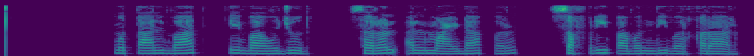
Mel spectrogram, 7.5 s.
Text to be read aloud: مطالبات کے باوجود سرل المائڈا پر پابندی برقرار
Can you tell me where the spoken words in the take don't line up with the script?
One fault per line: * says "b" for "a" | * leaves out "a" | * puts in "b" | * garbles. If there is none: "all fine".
* puts in "سفری"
